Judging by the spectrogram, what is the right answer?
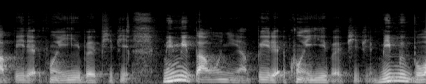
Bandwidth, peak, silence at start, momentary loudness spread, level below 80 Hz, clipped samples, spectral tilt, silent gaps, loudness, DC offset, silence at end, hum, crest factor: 12 kHz; 0 dBFS; 0 s; 13 LU; -52 dBFS; under 0.1%; -7.5 dB/octave; none; -19 LUFS; under 0.1%; 0 s; none; 18 dB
